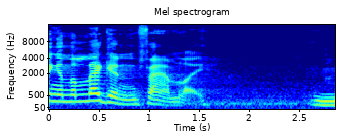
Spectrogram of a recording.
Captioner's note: none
